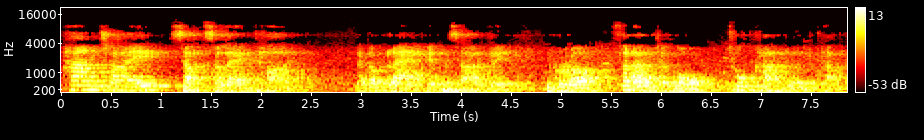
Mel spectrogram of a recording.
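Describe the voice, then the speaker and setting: A man giving a lively, jokey stage talk to an audience, mixing in English phrases. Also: a little high. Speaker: guest speaker giving tips. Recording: echoey hall from far off.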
